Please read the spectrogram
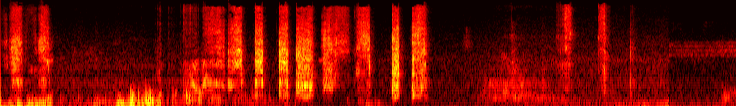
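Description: Machete cutting and scraping into a fibrous coconut husk: a quick run of rasping strokes, with strips of husk pulled and torn away, then a few sparser strokes.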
